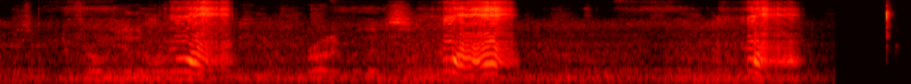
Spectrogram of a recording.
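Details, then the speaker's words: An infant with spina bifida has a high-pitched crowing squeak about every two seconds; this breathing problem led to a hospital return: inspiratory stridor. "What you just saw and heard was a couple examples of our son experiencing stridor. It's a breathing condition, and it was one of the symptoms that led us to believe that we needed to take him back to the hospital at U of M to find out what was going on."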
